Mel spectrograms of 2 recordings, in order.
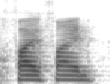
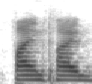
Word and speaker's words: Fifine: get any comments saying it's pronounced fine or fire fine no it's not because i've spoken directly to the creators it's pronounced the fine fine so she wants to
